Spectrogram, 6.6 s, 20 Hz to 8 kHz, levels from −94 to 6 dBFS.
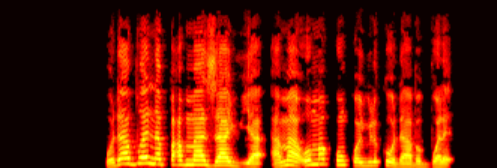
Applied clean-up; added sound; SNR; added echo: none; none; none; none.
